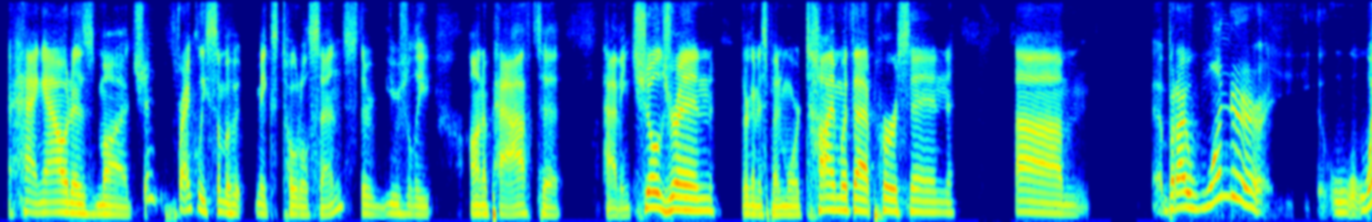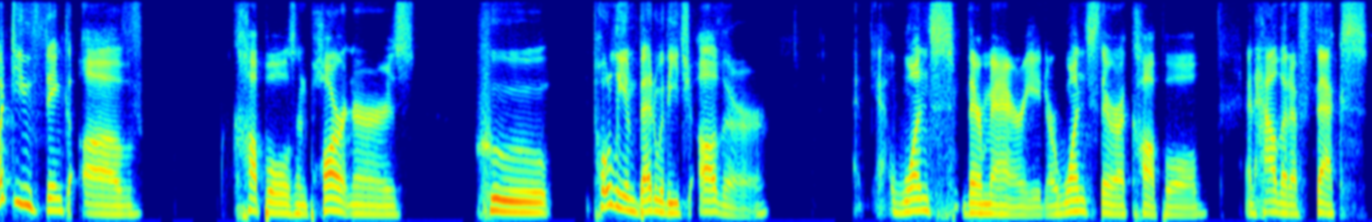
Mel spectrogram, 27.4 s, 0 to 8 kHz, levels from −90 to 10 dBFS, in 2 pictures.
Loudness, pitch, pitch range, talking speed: -22 LUFS, 125 Hz, 115-155 Hz, 130 wpm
